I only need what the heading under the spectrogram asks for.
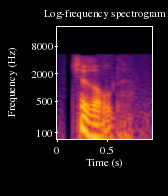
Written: Chiseled

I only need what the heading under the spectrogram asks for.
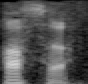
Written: Ossa

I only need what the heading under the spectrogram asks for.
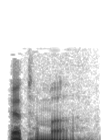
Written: Etyma

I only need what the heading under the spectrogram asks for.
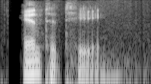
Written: Entities

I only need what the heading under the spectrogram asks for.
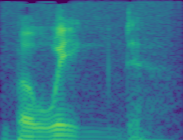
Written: Bewigged

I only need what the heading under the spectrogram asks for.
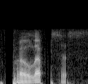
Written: Proleptical

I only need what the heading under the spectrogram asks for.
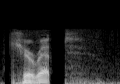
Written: Curette

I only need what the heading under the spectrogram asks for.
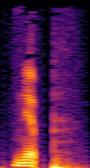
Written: Nip

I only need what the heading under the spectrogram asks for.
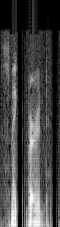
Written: Snakebird

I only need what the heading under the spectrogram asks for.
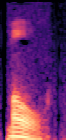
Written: Mulling

